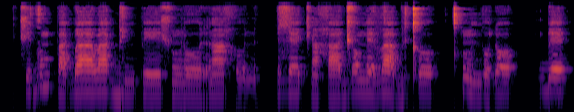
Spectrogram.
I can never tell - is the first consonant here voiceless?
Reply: yes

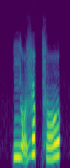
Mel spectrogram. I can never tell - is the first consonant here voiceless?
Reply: no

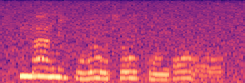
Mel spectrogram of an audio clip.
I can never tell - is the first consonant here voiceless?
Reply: no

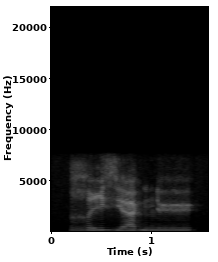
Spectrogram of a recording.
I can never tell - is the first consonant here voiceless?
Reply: no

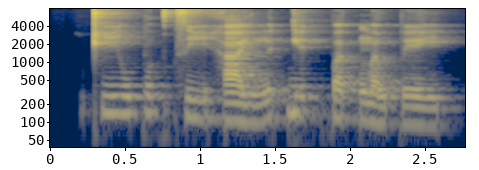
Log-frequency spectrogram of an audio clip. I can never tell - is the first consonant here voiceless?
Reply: yes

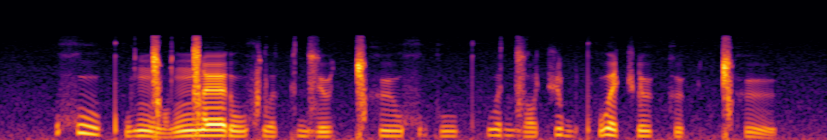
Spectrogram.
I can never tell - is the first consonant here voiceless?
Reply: yes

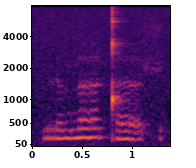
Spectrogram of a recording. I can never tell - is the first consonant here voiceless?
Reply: no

